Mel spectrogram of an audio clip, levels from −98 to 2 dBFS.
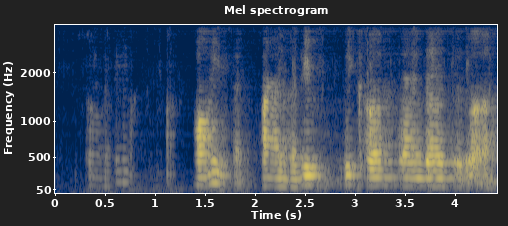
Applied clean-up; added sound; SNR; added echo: neural mask model DeepFilterNet 3.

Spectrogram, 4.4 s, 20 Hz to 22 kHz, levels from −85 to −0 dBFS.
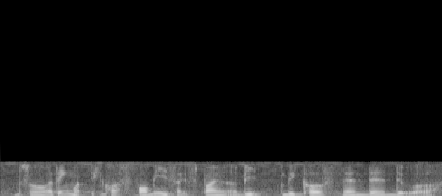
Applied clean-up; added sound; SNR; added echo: none; none; none; none.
